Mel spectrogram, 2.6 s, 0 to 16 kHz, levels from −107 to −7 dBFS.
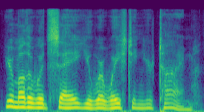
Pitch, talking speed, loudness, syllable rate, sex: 135 Hz, 210 wpm, -15 LUFS, 5.1 syllables/s, male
